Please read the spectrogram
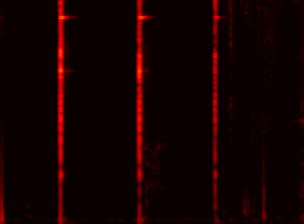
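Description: A rock hammer strikes solid rock that has no deformation or rust three times at a steady pace, each blow a sharp, ringing clink as the hammer bounces back, followed by a few lighter taps and scrapes.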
